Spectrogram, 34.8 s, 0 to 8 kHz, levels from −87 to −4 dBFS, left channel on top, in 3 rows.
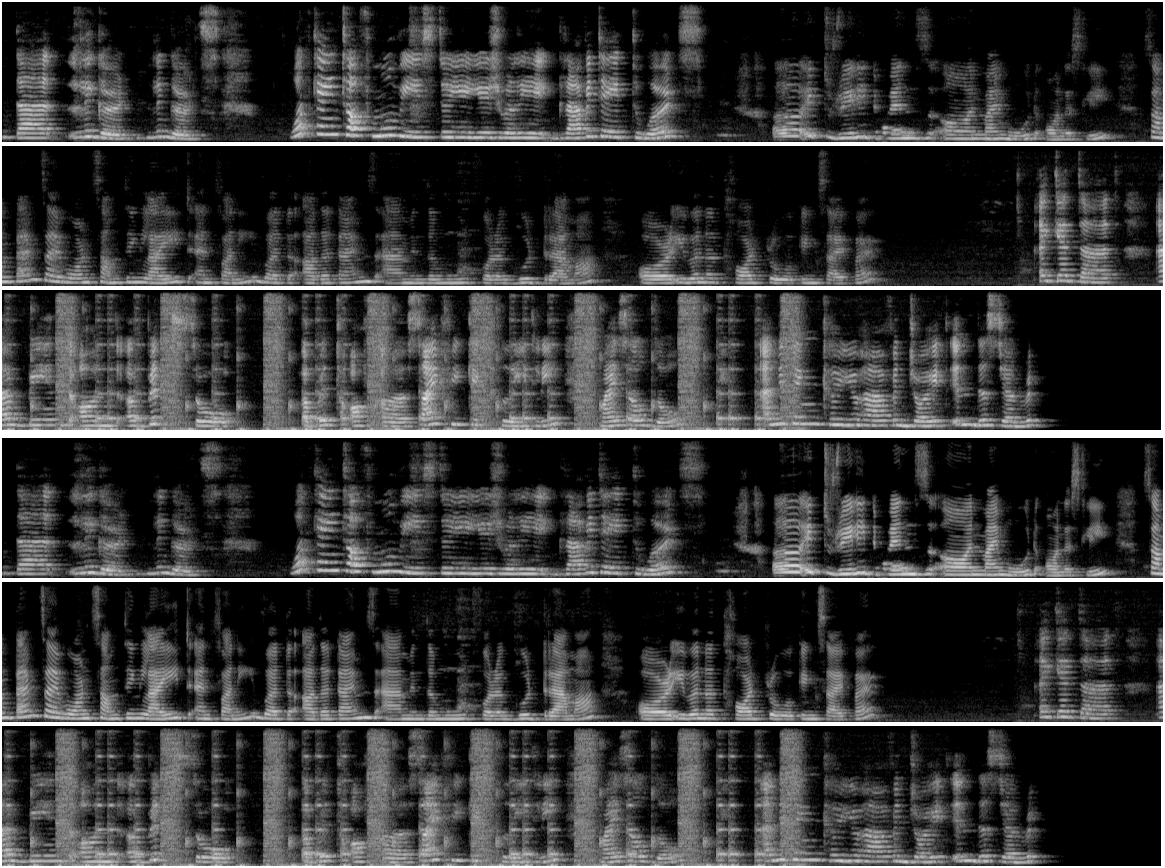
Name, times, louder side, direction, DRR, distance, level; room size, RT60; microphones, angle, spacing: voice 1, 0.0-2.5 2.9-7.0 22.0-25.6 26.2-30.0 30.4-30.5 30.8-33.5, left 3 dB, 65° left, 0.7 m, -29 dB
voice 2, 7.2-17.6 18.0-20.4, right 4 dB, 45° right, 0.3 m, -31 dB
sound 1, 23.2-31.2, equal, ahead, 1.2 m, -29 dB
3.5 x 3.0 x 2.5 m
head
